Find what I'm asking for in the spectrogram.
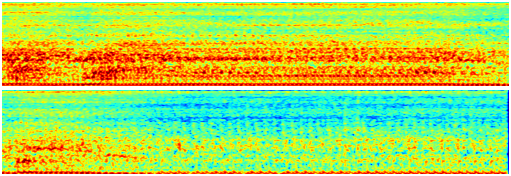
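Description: A motorcycle engine revs up and holds high during a slow, tight turn, then settles into a lower steady idle-like rumble, loud and close.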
